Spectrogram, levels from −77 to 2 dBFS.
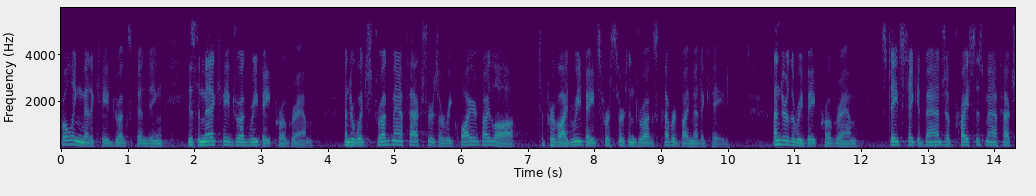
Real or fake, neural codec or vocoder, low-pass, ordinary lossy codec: real; none; 5.4 kHz; Opus, 16 kbps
